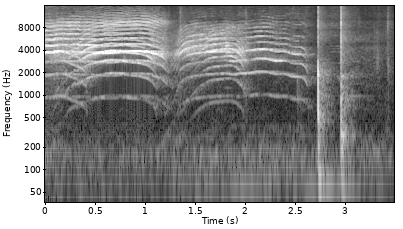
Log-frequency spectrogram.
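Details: A litter of hungry Scottish Fold cats screams for their breakfast wet food; one gives two drawn-out, insistent begging meows that rise and fall in a rich, harmonic arc, each about a second long, followed by a couple of sharp clicks.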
